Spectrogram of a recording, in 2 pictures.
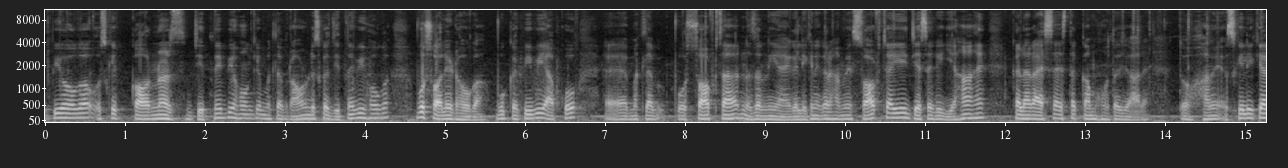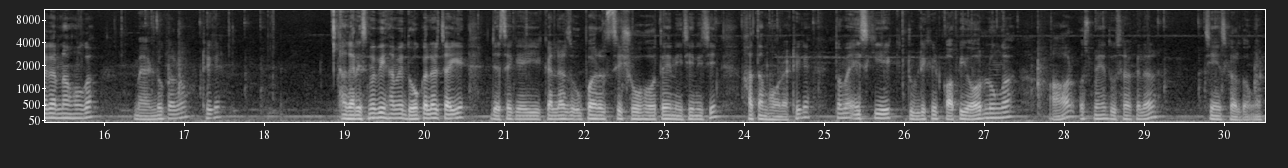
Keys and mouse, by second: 0.1 ctrl+7, 0.1 space, 0.5 space, 10.1 space, 13.9 space, 14.6 ctrl+z, 15.5 ctrl+z, 17.7 space, 26.2 alt+shift+click, 26.8 alt+shift+space, 27.3 space.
